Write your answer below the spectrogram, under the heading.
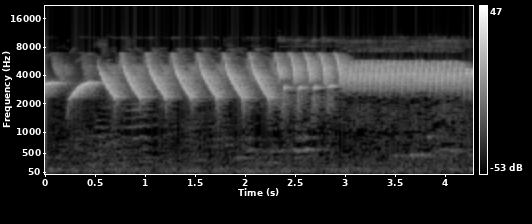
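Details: Canary song of rapid descending whistled syllables repeated in a fast series, switching into a long, even high-pitched trill.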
